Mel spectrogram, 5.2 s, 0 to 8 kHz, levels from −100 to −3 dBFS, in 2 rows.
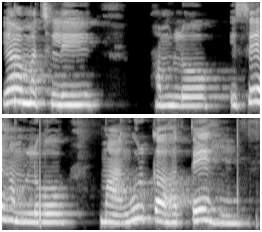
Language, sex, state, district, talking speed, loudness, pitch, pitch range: Hindi, female, Bihar, Lakhisarai, 105 wpm, -17 LUFS, 250 Hz, 230-280 Hz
